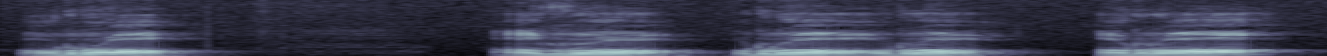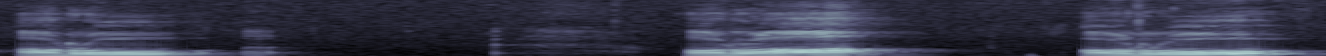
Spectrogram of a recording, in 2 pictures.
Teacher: Le ra et le ro emphatique, on gonfle l'arrière de la langue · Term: ra emphatique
